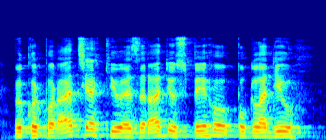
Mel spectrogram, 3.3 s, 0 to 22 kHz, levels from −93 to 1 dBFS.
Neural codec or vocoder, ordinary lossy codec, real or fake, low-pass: codec, 16 kHz, 16 kbps, FreqCodec, larger model; none; fake; 7.2 kHz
